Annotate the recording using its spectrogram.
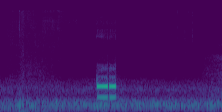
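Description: A short electronic chime sounds as a chat opens.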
